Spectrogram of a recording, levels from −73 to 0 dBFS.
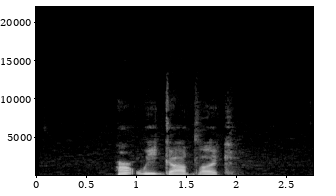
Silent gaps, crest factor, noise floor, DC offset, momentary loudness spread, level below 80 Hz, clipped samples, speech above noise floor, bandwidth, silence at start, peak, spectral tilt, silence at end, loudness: none; 20 dB; -59 dBFS; under 0.1%; 14 LU; -58 dBFS; under 0.1%; 40 dB; 12.5 kHz; 0.8 s; -2 dBFS; -6.5 dB/octave; 0.8 s; -20 LUFS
